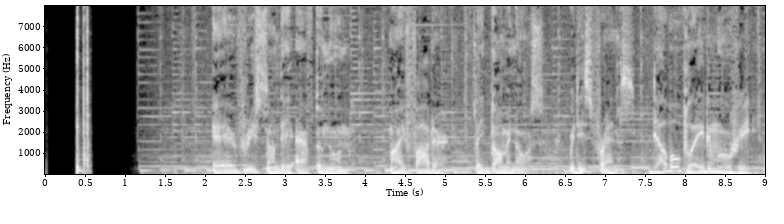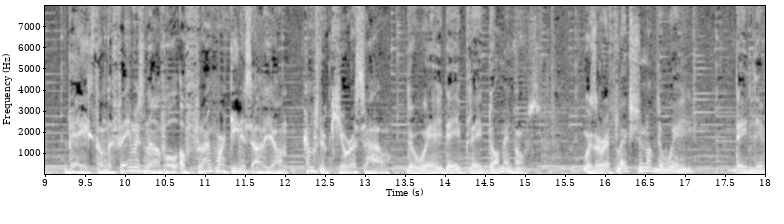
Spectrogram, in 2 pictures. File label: english commercial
